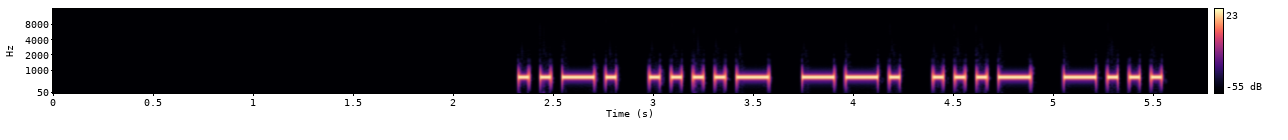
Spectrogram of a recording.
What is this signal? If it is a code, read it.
Morse code, heard as a keyed tone, about 22 wpm, 700 Hz. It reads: F4GVB
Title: DXCC-100 Call Signs - 5 Characters - Repeated 3x - 22wpm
